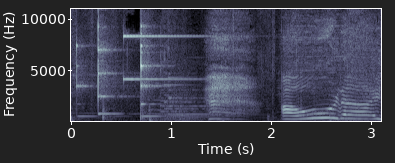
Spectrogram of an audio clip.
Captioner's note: chime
